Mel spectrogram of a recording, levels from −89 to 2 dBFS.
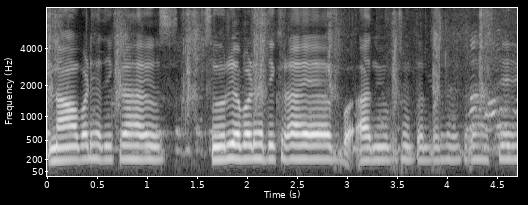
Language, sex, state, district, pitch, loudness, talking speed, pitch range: Hindi, male, Chhattisgarh, Kabirdham, 200 Hz, -14 LUFS, 125 wpm, 195-205 Hz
